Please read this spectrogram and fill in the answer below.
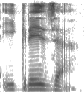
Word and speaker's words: igreja: dari sebuah kata dalam bahasa Portugis yaitu igreja atau bacanya igreja kata''yg Reza dalam bahasa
